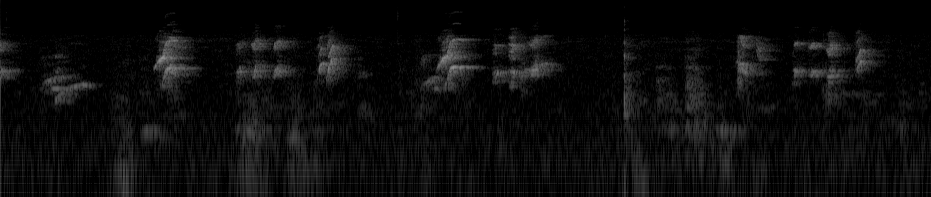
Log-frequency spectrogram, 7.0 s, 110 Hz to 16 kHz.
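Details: Citril finch pairs taking food from the hand, recorded in 2016; clear high chirps in quick groups of two or three, spaced by short silences.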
